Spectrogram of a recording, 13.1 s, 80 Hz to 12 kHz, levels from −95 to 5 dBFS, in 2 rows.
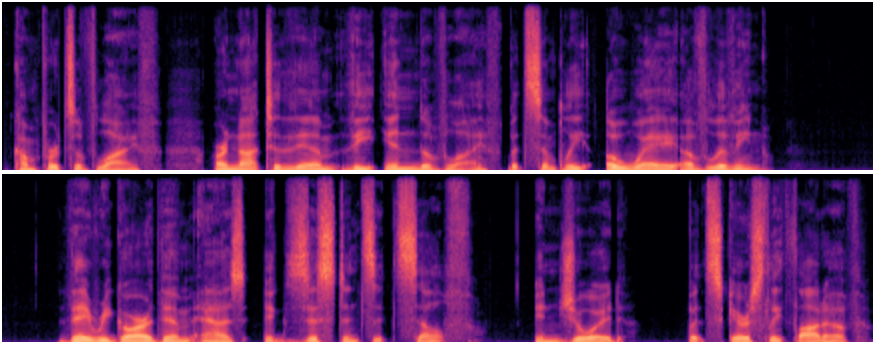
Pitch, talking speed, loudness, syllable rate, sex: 105 Hz, 130 wpm, -18 LUFS, 4.1 syllables/s, male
